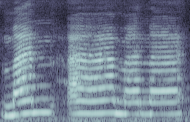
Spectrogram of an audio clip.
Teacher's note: kita harus membaca secara jelas. Jadi tidak memakai gunnah gitu. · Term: izhar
